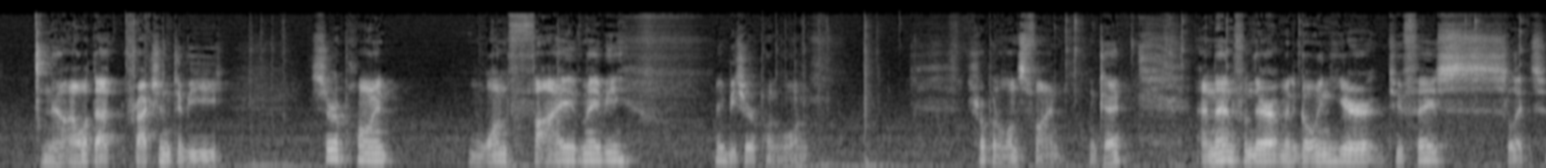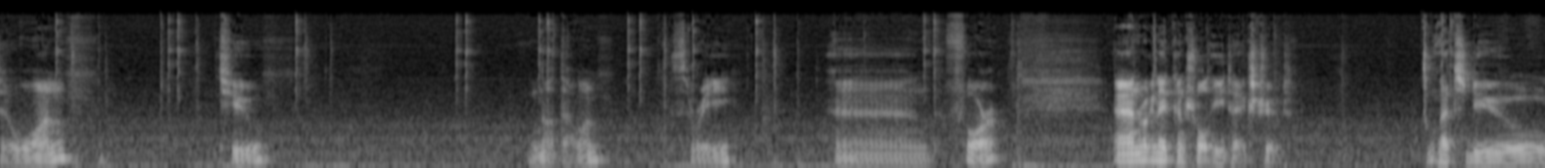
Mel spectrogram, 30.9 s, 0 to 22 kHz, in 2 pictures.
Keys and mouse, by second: 1.4 click, 2.6 KP_0, 2.8 KP_Decimal, 4.9 KP_1, 5.1 KP_5, 5.7 Return, 7.9 KP_0, 8.0 KP_Decimal, 8.3 KP_1, 8.7 Return, 10.8 click, 11.9 alt+click, 13.1-14.2 alt+right drag, 14.8 click, 15.3 alt+click, 17.2 shift+click, 17.8 alt+click, 20.1 shift+click, 21.8 shift+click, 22.5 alt+click, 24.8 shift+click, 27.1 ctrl+e, 30.0 click.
